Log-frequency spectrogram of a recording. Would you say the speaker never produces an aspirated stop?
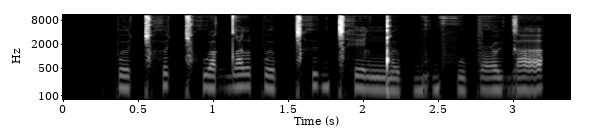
no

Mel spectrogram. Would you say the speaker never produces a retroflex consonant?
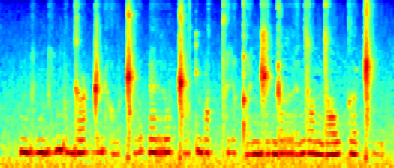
no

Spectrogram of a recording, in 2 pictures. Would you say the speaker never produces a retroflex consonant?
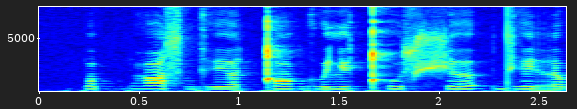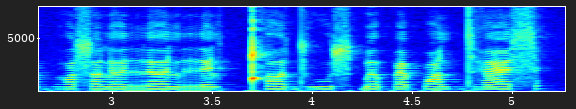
yes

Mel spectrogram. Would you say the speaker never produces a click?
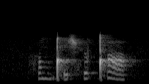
no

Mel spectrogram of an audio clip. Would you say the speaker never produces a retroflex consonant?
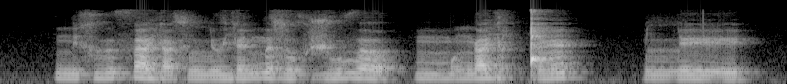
yes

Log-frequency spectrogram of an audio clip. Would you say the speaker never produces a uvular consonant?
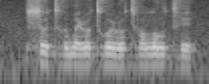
yes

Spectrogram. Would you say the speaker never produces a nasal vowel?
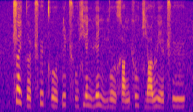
yes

